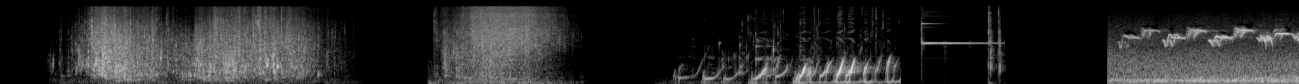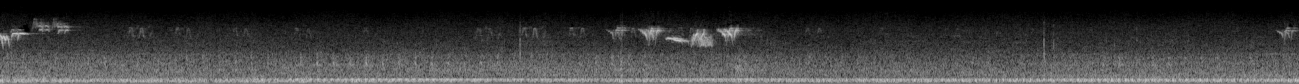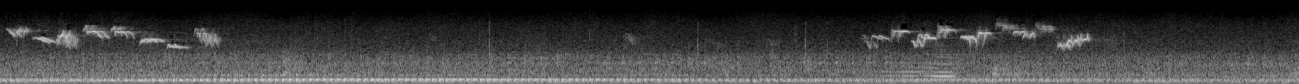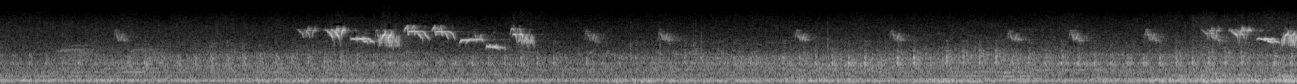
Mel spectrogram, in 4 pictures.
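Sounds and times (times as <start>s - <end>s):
birds chirping: 11.1s - 16.2s, 17.7s - 22.8s, 25.8s - 28.3s, 34.5s - 37.2s, 41.9s - 46.0s, 49.0s - 51.9s.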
